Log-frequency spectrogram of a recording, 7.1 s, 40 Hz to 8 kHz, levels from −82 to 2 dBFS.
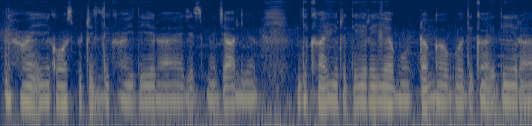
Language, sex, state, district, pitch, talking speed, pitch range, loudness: Hindi, male, Uttar Pradesh, Etah, 110 Hz, 170 wpm, 105-115 Hz, -40 LUFS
